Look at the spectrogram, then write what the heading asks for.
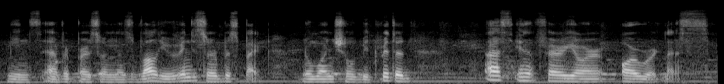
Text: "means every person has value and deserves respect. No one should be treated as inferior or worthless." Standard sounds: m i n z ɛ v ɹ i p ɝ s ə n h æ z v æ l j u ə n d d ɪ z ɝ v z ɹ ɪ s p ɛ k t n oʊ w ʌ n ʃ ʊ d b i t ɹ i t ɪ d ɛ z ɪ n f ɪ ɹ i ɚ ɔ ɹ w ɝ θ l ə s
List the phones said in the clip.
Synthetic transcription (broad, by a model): m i n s ɛ v ɹ i p ɝ s ə n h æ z v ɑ l j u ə n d d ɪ s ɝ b ɹ ɪ s p ɛ k t n oʊ w ʌ n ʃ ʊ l b i t w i t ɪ d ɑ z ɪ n f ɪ ɹ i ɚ ɔ ɹ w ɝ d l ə s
